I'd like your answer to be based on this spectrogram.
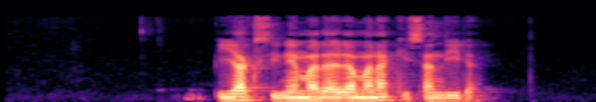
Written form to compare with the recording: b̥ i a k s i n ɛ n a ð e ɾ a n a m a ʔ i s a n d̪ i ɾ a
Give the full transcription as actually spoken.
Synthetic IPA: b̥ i a k s i n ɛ m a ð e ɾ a m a n a k i s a n d̪ i ɾ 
